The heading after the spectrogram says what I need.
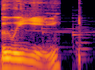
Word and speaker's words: buoy: Boy is pronounced bui.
